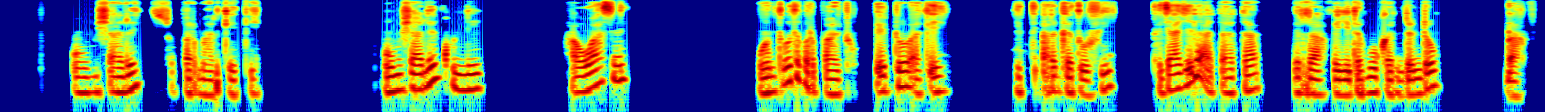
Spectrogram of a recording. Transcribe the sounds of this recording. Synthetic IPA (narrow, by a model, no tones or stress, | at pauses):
ʔoːmɪʃaːle̞ːsʊpːɛɾmaːɾkeːt̪i | ʔoːmɪʃaːle̞ːŋkʊnːɪ | hɐwːaːsnɪ | wɐnt̪o̞ːt̪ɐbɐɾbaːd̪ʊ̥hɛd̪ːo̞ːʔɐ̰kʼe̞ː | ɪt̪ːɪɐ̰ɾɡɐt̪uːfɪ | t̪ʰɐd͡ʒaːd͡ʒɪlɐɐ̰d̪ːaːd̪ːaː | ʔɪrːaːfɐjːɐd̪ɐmuːkɐnd̪ɐnd̪ɐʔʊ | ᶑɐ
